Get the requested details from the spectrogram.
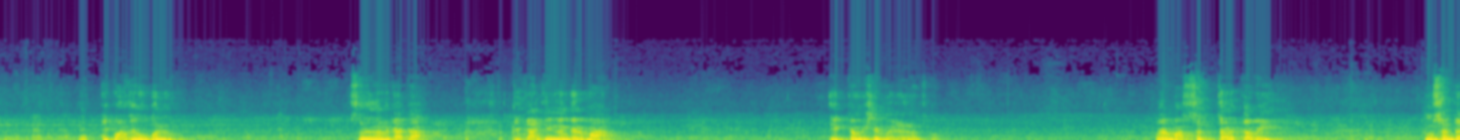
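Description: An elderly man speaks slowly into a microphone, in short phrases with pauses.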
